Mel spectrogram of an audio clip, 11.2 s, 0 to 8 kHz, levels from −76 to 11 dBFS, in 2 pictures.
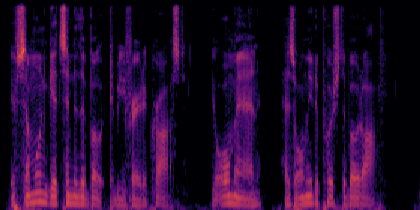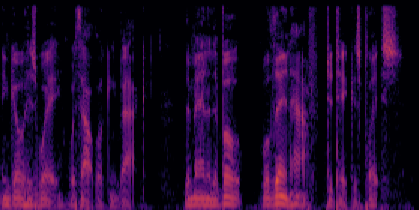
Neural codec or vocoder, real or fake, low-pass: none; real; 7.2 kHz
